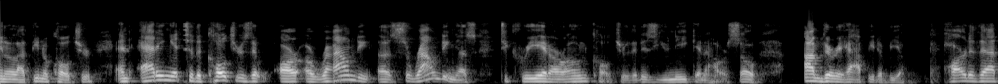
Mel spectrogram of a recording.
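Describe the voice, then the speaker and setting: Speaking with a Southern California accent, a man of medium pitch talks at a fairly quick pace. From Los Angeles, Southern California. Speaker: sports broadcaster. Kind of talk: guest talk.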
